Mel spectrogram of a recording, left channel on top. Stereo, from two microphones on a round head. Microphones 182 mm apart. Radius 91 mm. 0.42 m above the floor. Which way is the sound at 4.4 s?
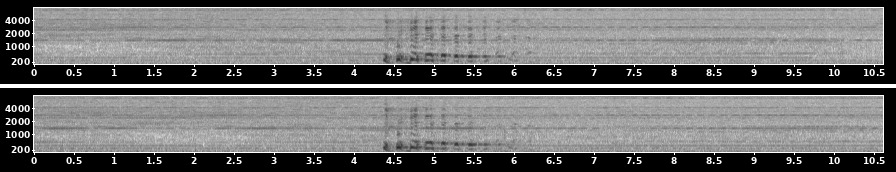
15° right (ahead or behind).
